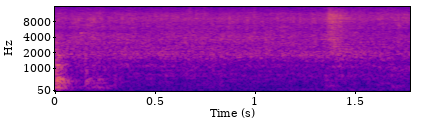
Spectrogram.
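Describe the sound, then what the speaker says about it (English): Chicken pieces sizzle steadily in a hot pan as white wine goes in to deglaze and reduce, a continuous close frying hiss with a brief louder flare near the end, no talking. "I want to deglaze the pan with about 1/2 cup of white wine, and just reduce that wine"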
